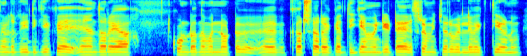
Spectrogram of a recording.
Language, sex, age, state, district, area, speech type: Malayalam, male, 18-30, Kerala, Kozhikode, urban, spontaneous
